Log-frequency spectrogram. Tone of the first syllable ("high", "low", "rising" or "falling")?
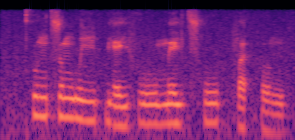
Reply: high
